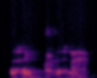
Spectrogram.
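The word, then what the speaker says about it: अहम्: Aham means myself. Aham. So that A is silent here. So aham, like that.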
